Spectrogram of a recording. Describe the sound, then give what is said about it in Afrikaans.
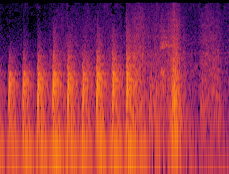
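A hammering knock on a door in the middle of the night: a rapid, evenly spaced run of loud knocks, a short pause, then one last knock, with no voices. “Wie hamer in die middel van die nag aan 'n mens se deur?”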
